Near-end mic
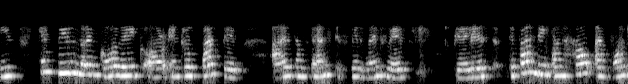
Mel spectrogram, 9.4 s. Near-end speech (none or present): none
